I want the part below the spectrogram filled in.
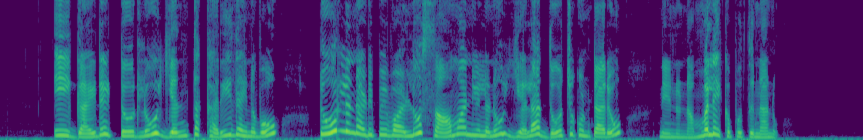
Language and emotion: Telugu, disgusted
